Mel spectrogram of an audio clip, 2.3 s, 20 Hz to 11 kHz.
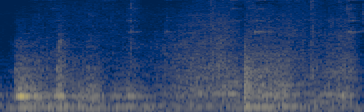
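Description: A Mount-It MI-15007 standing desk converter, a metal frame with a wooden top, scraping and knocking against the desktop as it is tipped up and turned over. A sharp knock comes just after the start, with a few lighter knocks after it.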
